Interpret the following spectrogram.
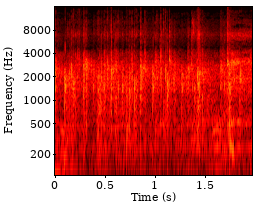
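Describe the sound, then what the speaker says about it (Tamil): An audience at a classical dance school's salangai pooja ceremony claps to welcome a dance teacher, a busy, loud patter of many hands with a few sharper peaks, continuing steadily. "உங்கள் கரகோஷங்களால் அவரை வருக வருகவென்று வரவேற்குமாறு கேட்டுக்கொள்கிறேன்."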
